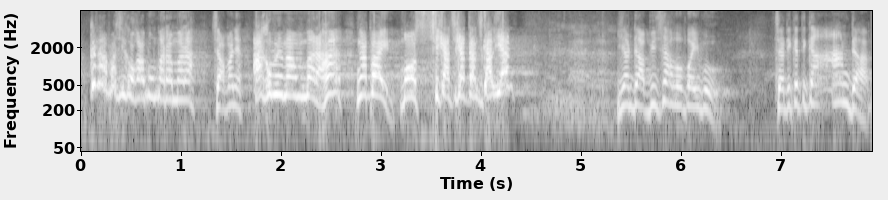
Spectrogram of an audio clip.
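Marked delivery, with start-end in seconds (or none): 0.1-1.1 quick, higher-pitched retold challenge; challenging question. Asking an angry person why they rage, challenging. 1.7-4.3 loud, high, combative outburst; angry hothead. Acted. Hothead answering back to a challenge, angrily. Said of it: "ketika ada orang pemarah, ketika dia marah-marah".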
